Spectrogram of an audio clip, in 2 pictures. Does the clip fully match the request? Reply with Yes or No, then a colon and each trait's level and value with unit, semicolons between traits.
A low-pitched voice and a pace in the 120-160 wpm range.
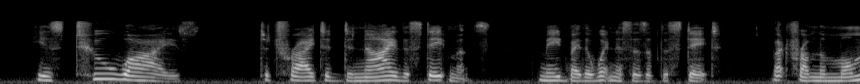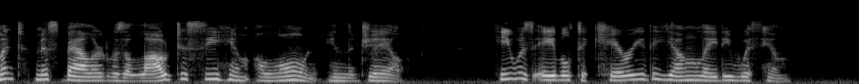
No: medium, 185 Hz; average, 150 wpm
